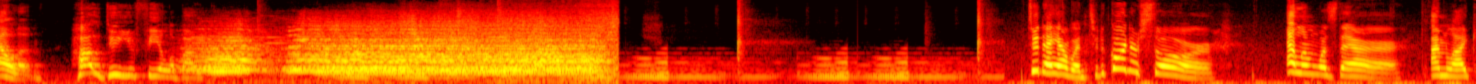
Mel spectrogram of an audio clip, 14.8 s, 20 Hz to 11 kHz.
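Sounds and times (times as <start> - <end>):
speech: 0.0 - 3.8, 10.3 - 12.3, 12.9 - 14.7
train roaring past: 1.7 - 6.3.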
